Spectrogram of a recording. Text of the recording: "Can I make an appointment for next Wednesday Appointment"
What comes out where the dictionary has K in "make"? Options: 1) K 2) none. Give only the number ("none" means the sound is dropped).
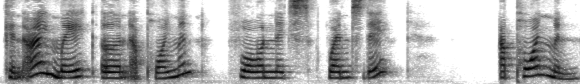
1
